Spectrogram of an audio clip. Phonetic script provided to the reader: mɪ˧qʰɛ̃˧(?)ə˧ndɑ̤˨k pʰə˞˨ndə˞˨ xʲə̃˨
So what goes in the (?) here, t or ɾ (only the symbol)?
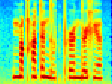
t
